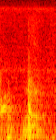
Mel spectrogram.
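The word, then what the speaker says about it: Loughner: It's L-O-U-G-H-N-E-R, Lochner or Lochner.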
